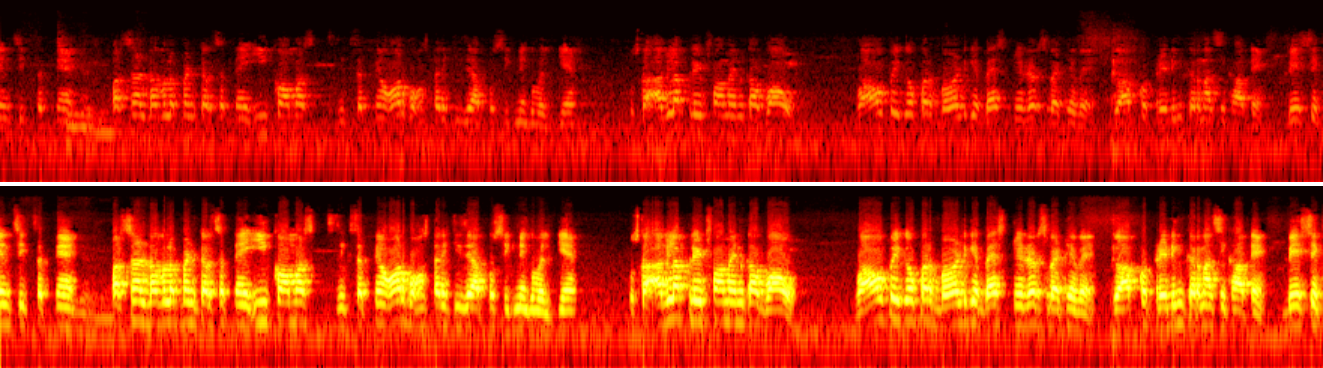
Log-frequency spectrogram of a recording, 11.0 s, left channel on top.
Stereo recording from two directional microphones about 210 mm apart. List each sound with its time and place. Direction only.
0.0 s speech: 50° right (ahead or behind)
